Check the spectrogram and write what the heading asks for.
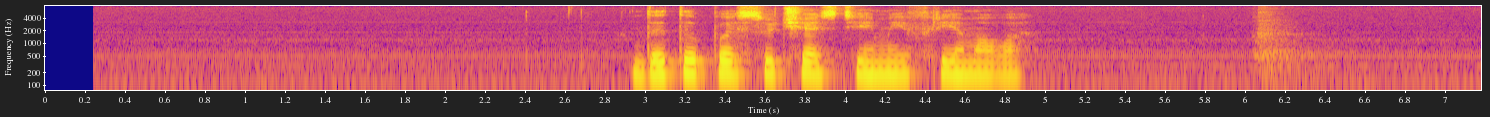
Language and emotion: Russian, neutral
